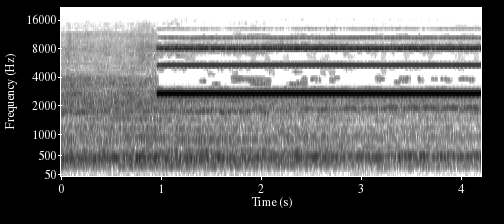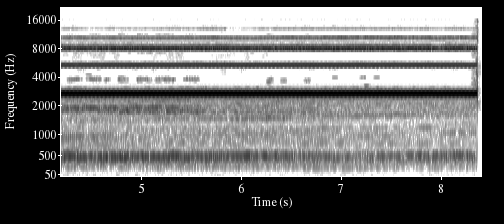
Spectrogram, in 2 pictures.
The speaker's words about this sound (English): And they start like covering their ears. It creates this like high ass pitch.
